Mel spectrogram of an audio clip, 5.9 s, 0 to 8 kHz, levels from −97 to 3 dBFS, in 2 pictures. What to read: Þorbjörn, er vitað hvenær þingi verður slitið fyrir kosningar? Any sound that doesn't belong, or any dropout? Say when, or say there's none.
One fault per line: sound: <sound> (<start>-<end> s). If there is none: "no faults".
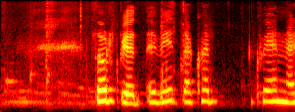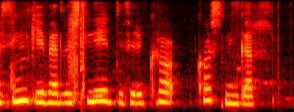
no faults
